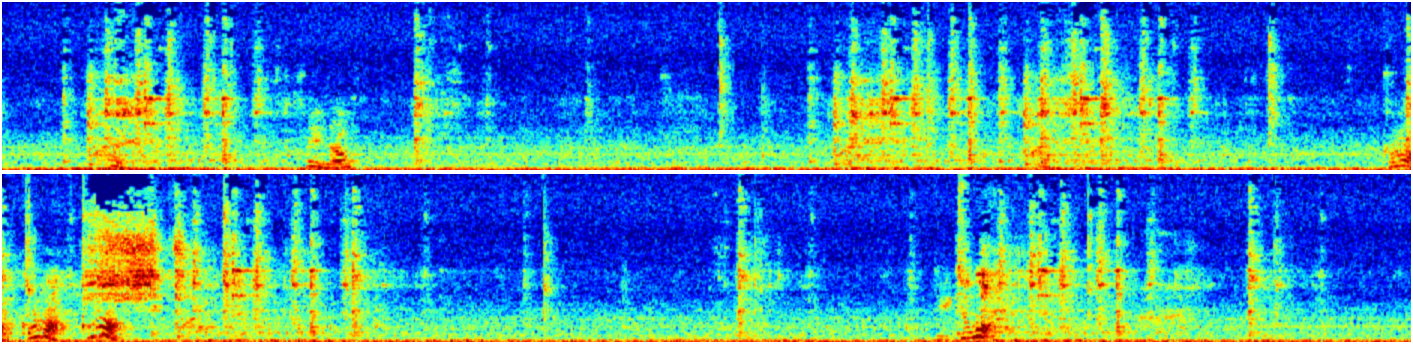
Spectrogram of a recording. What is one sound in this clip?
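Muffled scuffling and fighting sounds play from a television loudspeaker.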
